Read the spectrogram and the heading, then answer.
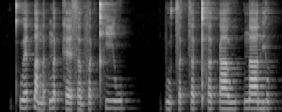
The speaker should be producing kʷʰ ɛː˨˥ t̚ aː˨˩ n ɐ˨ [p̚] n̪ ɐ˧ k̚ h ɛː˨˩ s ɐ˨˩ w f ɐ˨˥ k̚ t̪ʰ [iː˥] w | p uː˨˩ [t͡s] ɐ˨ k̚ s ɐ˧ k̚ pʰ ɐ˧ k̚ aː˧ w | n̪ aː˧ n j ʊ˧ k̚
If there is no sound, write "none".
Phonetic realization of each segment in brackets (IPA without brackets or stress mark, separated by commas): k̚, iː˧, t͡s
